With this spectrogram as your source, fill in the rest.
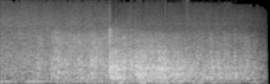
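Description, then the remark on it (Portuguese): A sharp, loud thunder crack bursts out over steady rain right after a lightning flash in Goiânia, Brazil, then rolls into a deep rumble that fills the rest of the moment before cutting off abruptly. “Primeiro, um clarão. Logo depois, o estrondo.”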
